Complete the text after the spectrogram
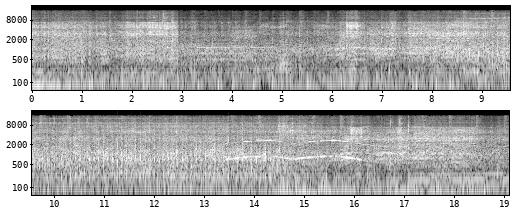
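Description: A motorbike engine revs and drones throughout.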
